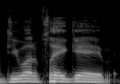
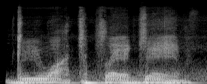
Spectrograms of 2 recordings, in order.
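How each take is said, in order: First: It is said in his normal voice. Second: It is said in a put-on character voice.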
